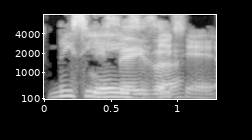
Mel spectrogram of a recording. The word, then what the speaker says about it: Nicieza: Nicieza.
